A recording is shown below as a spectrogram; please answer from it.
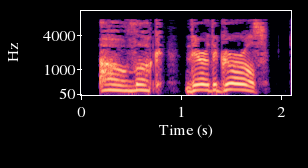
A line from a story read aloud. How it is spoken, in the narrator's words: Josie exclaimed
